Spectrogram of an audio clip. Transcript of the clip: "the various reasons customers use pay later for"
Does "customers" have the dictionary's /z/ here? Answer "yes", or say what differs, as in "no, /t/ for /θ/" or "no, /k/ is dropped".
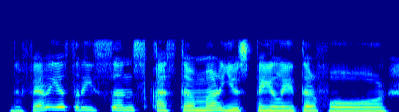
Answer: no, /z/ is dropped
